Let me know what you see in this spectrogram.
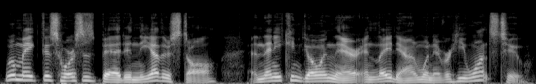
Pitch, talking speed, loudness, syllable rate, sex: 135 Hz, 255 wpm, -16 LUFS, 5.6 syllables/s, male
